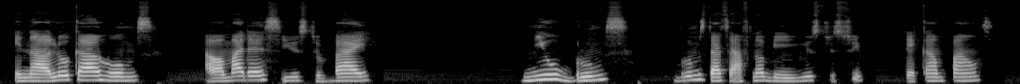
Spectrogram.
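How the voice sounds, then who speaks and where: Music plays in the background as a woman speaks at a very slow pace with long, frequent pauses. Her voice is fairly low with fairly even intonation, in a dry, close sound with no echo. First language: Dagbani. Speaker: cooking vlogger. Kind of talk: cooking tutorial.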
